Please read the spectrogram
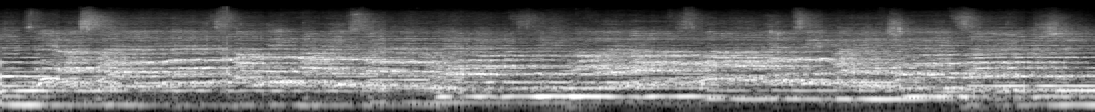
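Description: A school choir of boys and girls singing, holding long notes.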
